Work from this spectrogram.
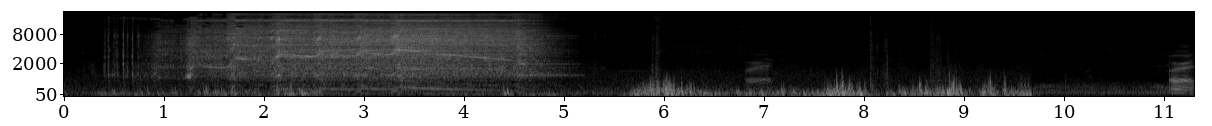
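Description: An Exceed RC Hyperspeed 4WD car, converted from nitro with a 775 drill motor, whines loudly and harshly for about five seconds, then cuts off as a person talks over faint background noise.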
